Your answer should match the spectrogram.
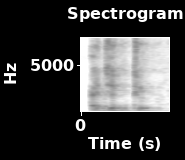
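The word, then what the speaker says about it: adjective: इसमें डी का उच्चारण नहीं करते हैं।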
